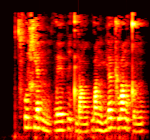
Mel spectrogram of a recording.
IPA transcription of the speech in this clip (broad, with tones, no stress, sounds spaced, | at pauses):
t͡sʰ u˥ ɕ j ɛ˥˩ n m i˩ n f w e˧˥ ɪ̯ p i˨˩ t̪ j ɑ˧˥ ŋ p w ɑ˥˧ ŋ m j ɛ˥˧ ʈ͡ʂ w ɑ˥˩ ŋ t̪ ʊ˥ ŋ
